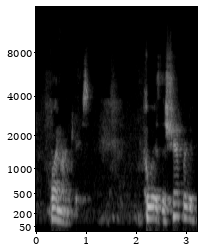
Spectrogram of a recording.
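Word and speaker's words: Poimandres: or many other ways the correct way to spell it is p o i m a n d r s po mandre po mandre who is The Shepherd of men who is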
